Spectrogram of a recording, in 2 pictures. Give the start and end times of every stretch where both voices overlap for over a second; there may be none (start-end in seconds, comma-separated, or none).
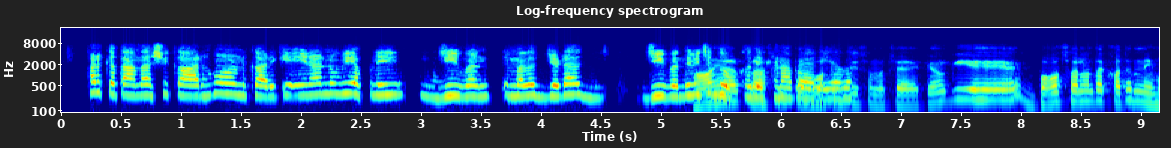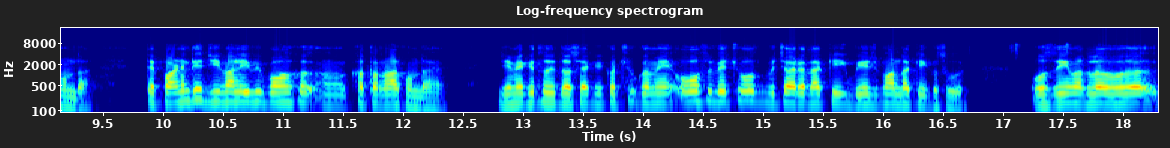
5.3-6.6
